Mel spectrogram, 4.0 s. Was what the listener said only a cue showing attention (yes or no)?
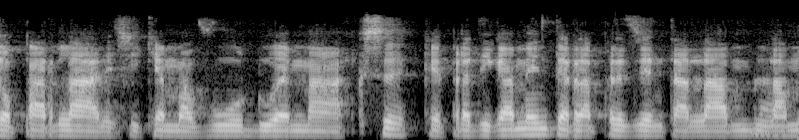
yes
